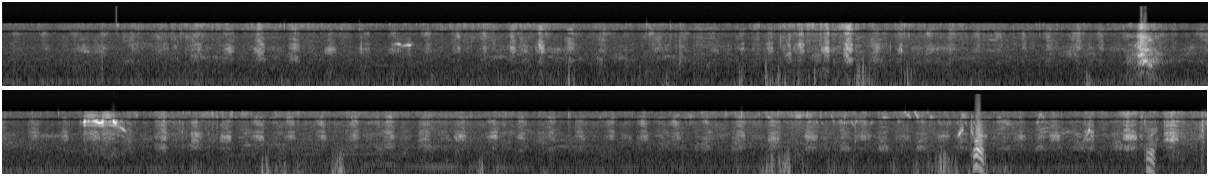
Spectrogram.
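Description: A German Shorthaired Pointer and a pit bull playing fetch, with a short bark about fourteen seconds in and a high short yelp soon after, over scattered knocks and a low steady rumble.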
